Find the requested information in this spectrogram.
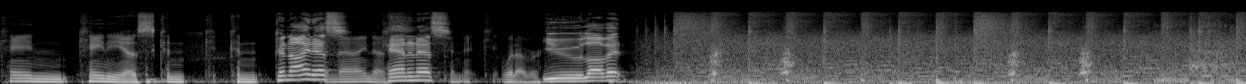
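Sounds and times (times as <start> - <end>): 
speech: 0.1 - 7.4
dense distorted heavy metal music: 6.4 - 12.4
pit bull barking and growling: 7.0 - 8.1, 10.0 - 11.1, 11.7 - 12.4.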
